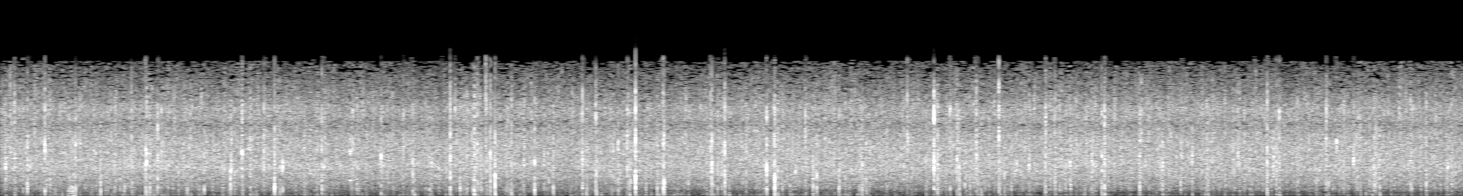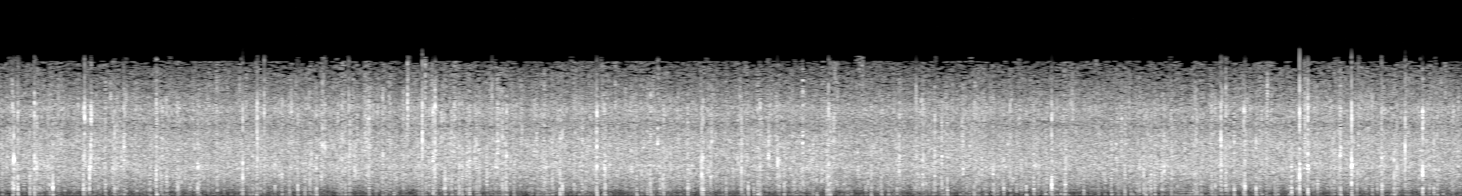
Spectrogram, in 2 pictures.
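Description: Heavy rain falling steadily: a dense, even hiss with many close drop hits.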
